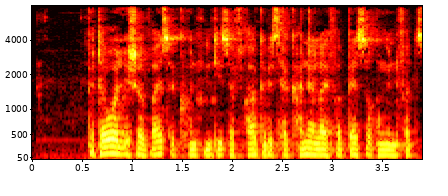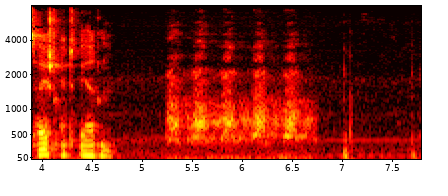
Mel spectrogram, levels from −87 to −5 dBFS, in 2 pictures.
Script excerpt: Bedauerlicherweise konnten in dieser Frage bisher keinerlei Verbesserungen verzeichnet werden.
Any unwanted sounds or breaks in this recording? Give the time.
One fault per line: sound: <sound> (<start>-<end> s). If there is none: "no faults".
sound: bark (5.2-6.8 s)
